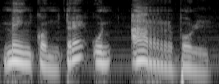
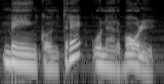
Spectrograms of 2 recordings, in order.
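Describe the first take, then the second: First: The stress is on the first syllable of árbol. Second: The stress is on the last syllable of árbol. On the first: "Si lleva el acento en ar, yo diría" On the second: "Y si la llevara en bol, yo diría"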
